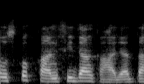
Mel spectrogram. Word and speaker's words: confidante: कॉन्फिदा के बाद जो है एक और शब्द है कॉन्फिदी, CONFIDANTE, कॉन्फिदी।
